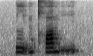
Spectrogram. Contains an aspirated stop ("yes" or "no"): yes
